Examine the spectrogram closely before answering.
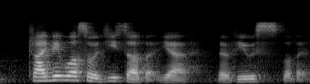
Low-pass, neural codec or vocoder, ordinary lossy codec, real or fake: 7.2 kHz; codec, 16 kHz, 0.2 kbps, FocalCodec; none; fake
